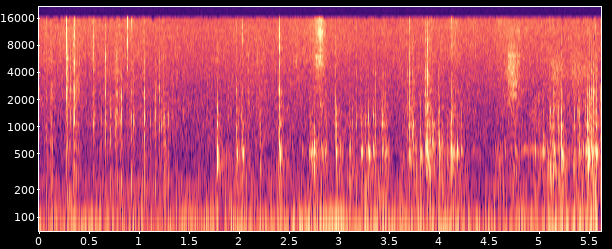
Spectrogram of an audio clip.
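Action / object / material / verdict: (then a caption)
scrape / small hollow silicone snowman figure / silicone / none. Nails and fingertips scratch the sides of a small, hollow light-up snowman figure with a textured silicone body. The result is quiet, dry scratching and soft patter, with faint squeaky tones near 530 Hz over a steady low rumble.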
